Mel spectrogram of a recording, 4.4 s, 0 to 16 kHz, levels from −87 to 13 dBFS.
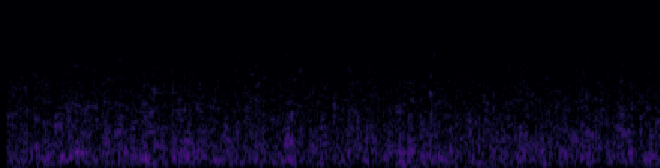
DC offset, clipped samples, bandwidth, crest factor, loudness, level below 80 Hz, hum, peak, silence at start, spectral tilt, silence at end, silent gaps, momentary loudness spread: under 0.1%; under 0.1%; 11.5 kHz; 16 dB; -67 LUFS; -84 dBFS; none; -52 dBFS; 0.05 s; -3.5 dB/octave; 0 s; none; 2 LU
